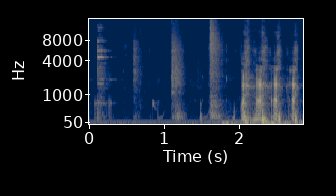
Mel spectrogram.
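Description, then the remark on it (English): Oktoberfest beer glugs into a glass from Destiny in a few short splashy bursts, followed by a denser fizzing pour while a voice murmurs faintly underneath. “is pouring some beer from Oktoberfest into a glass from Destiny.”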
